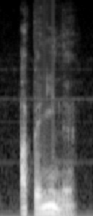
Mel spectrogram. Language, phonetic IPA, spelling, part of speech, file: Polish, [ˌapɛ̃ˈɲĩnɨ], Apeniny, proper noun, Pl-Apeniny.ogg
